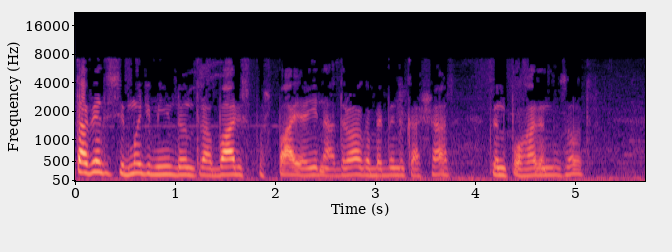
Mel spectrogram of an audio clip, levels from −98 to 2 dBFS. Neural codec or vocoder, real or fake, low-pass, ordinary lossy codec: none; real; 7.2 kHz; none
